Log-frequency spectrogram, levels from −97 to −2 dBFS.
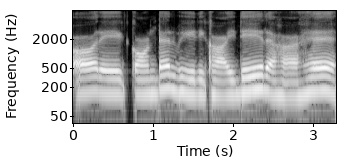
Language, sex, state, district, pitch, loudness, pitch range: Hindi, male, Jharkhand, Ranchi, 150 Hz, -13 LUFS, 140-160 Hz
